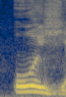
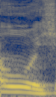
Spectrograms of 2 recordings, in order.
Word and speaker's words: hoje: Helena não mudou nada hoje a palavra hoje ó quatro letras mas quantos sons ó esse esse H aqui de hoje tem som não vou fazer um x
